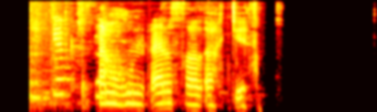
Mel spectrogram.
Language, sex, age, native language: Icelandic, female, 7, Icelandic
